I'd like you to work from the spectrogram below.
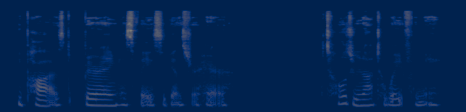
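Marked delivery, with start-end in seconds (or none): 3.2-4.4 whispered softly with relief. He holds her, burying his face in her hair: soft relieved whisper. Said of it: "the words were soft and whispered, filled with relief".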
